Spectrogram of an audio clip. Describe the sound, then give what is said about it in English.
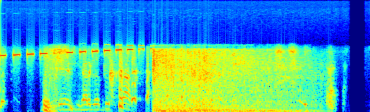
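A time bomb sound effect goes off after a short stretch of talk: a loud, sustained booming roar, like an explosion, that rumbles on for a few seconds before it dies away. “Cue the time bomb.”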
